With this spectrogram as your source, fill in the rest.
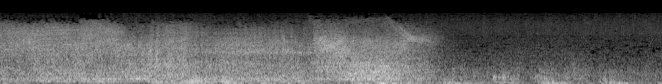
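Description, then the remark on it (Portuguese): Heavy rain roars steadily while a loud rumble of thunder swells and crackles through the middle, then eases back to a dense wash of falling rain. “tá chovendo, né? Tá tendo uns relâmpagos, trovão pra cacete e tudo mais.”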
